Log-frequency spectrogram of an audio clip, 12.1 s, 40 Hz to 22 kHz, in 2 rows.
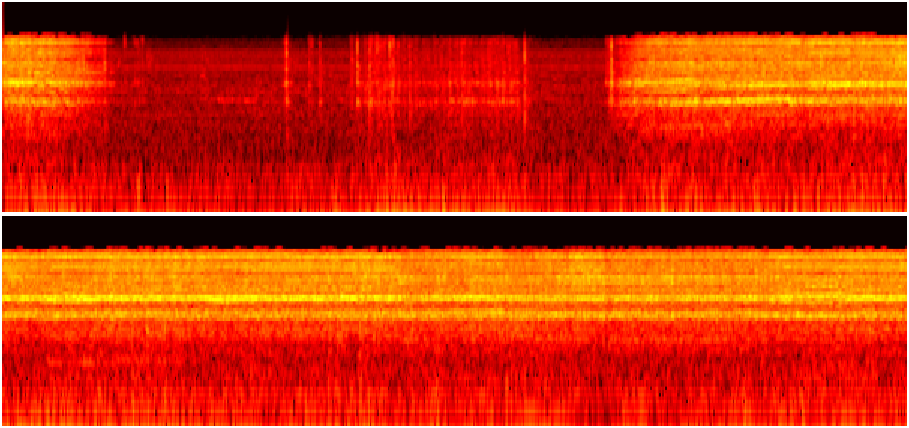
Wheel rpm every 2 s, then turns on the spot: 30, 10, 120, 160, 160, 160.
none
